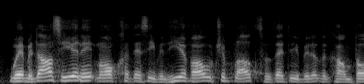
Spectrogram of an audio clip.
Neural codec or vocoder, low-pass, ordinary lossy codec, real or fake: codec, 16 kHz in and 24 kHz out, 0.9 kbps, LongCat-Audio-Codec, fine tuned four codebook decoder; 9.9 kHz; none; fake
